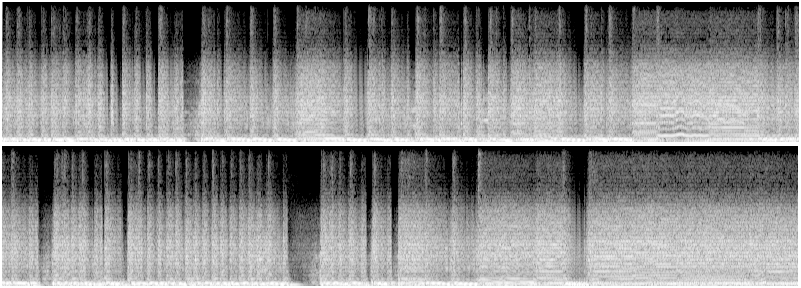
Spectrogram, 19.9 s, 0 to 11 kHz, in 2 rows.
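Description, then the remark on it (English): Heavily distorted electric guitar through a Soldano amp on its third channel, all controls set at 2 o'clock, plays loud, dense chugging riffs and chords, with a few brief breaks between phrases and no voices. “And that third channel is the Soldano.”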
